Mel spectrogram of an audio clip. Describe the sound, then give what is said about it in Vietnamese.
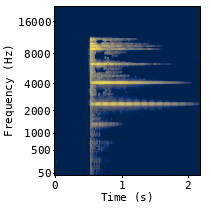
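A magical bell box in a fantasy tale rings with one clear, bright, high-pitched ding. The lone tone shimmers and fades away over about a second and a half. “Hộp hoang linh đột nhiên kêu vang.”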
